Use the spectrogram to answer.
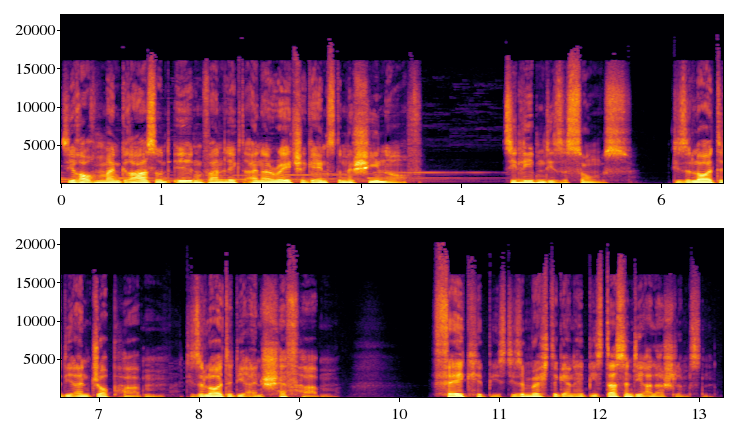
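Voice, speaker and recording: An actor performing a radio drama monologue, a writer narrating in the first person with a sardonic, scornful tone. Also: male voice, medium pitch, normal speed, soft background music.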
